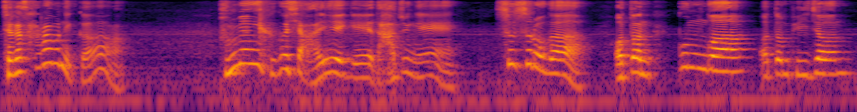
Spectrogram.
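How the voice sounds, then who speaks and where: A man's voice: high-pitched, fairly bright tone, a little hiss or hum. A middle-aged man, a pastor, preaching at a dawn service in a conversational storytelling way, asking the listeners rhetorical questions.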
